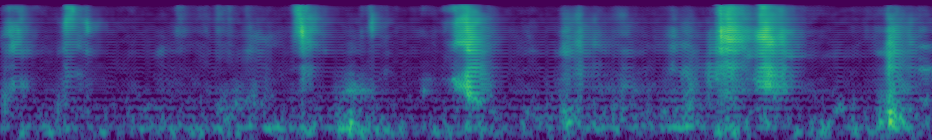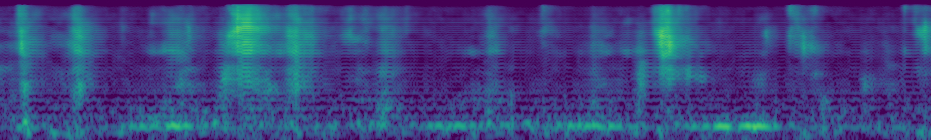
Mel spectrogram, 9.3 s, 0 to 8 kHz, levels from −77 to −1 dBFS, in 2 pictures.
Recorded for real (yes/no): no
